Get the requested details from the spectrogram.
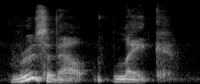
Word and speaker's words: Roosevelt Lake: I was impressed to hear Kevin pronounce Roosevelt Lake correctly as Rue, not Rose.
